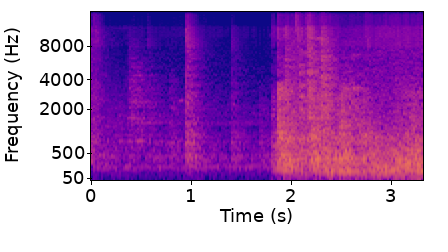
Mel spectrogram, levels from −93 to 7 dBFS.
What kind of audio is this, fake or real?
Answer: real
